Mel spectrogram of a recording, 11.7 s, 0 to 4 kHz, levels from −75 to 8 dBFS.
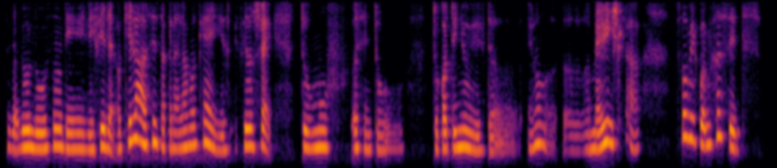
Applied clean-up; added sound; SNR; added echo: neural mask model DeepFilterNet 3.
